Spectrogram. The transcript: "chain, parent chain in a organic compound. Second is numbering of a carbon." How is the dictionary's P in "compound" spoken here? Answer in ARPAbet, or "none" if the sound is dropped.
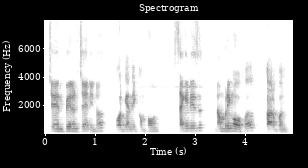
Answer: P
